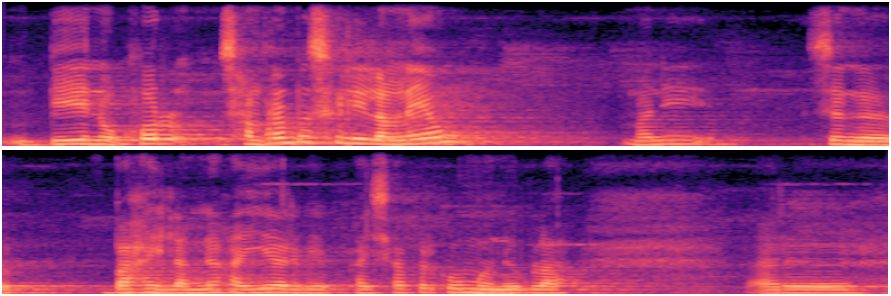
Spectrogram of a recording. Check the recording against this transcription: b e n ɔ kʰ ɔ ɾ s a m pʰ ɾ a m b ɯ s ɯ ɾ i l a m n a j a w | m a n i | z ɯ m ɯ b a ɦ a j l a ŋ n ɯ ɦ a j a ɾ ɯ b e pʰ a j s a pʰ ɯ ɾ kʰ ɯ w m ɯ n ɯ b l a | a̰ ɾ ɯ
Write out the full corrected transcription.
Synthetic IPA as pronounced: b e n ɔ kʰ ɔ ɾ s a m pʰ ɾ a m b ɯ s ɯ l i l a ŋ n a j a w | m a n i | z ɯ ŋ ɯ b a ɦ a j l a ŋ n ɯ ɦ a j a ɾ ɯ b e pʰ a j s a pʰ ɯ ɾ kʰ ɯ w m ɯ n ɯ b l a | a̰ ɾ ɯ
